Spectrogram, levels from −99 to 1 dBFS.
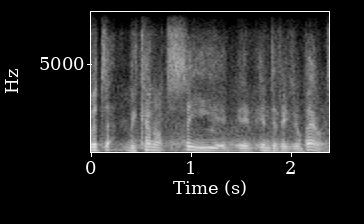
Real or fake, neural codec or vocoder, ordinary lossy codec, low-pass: fake; codec, 16 kHz in and 24 kHz out, 1 kbps, XY-Tokenizer; Opus, 16 kbps; 7.2 kHz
